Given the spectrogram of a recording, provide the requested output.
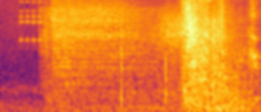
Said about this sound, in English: A nervous-looking Prit guard places a covered platter just inside the cell door. Picard rushes the doors as they begin to close.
